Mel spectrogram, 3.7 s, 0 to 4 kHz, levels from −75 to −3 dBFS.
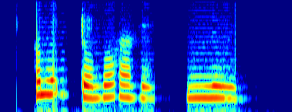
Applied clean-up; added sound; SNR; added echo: neural separator model SepFormer WHAMR!.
